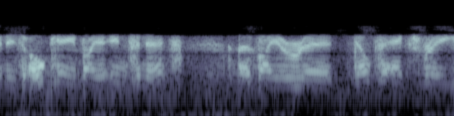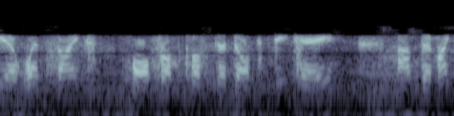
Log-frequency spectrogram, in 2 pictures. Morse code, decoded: none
